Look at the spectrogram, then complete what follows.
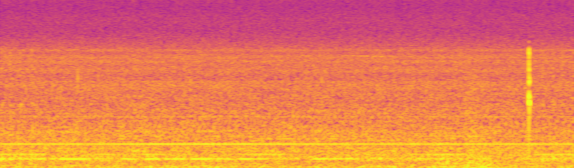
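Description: Indoor room tone: a steady low rumble with a constant hum, like ventilation or air conditioning. A couple of faint short high chirps come about five seconds in.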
